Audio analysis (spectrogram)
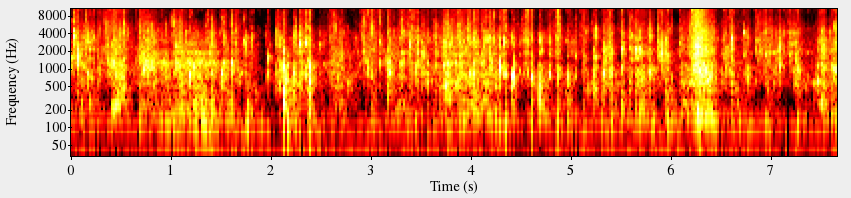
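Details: A pig on a working farm eats slop, slurping and smacking noisily with constant sloppy chewing and splashing.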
